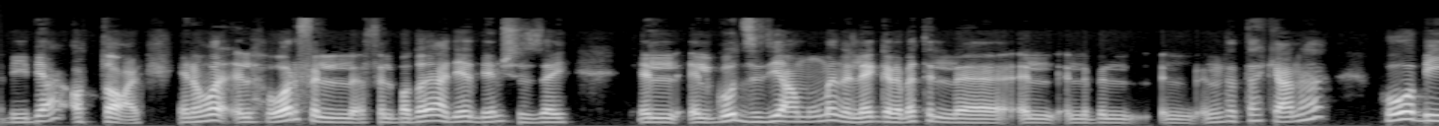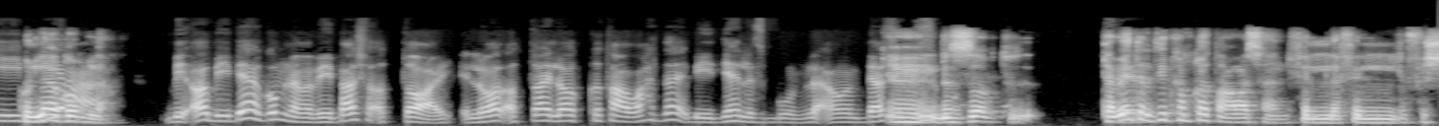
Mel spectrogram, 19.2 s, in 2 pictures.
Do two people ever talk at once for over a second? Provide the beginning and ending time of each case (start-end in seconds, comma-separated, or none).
none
